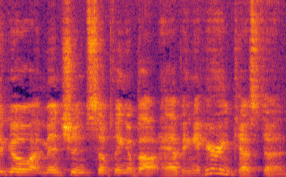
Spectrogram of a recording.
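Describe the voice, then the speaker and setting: A man with an unremarkable speaking voice talks with lively intonation at a fairly high pitch. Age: 60s. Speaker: audio equipment reviewer. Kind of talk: product review monologue. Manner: casual, with fillers.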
